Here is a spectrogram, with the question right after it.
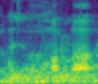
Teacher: اس کو تھوڑا موٹا کریں گے کیونکہ اللہ کے اس لام سے پہلے اگر زبر آ جائے تو اس کو موٹا پڑھتے ہیں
